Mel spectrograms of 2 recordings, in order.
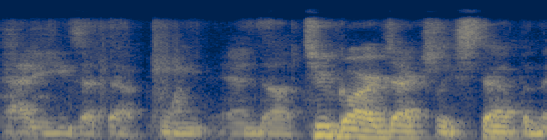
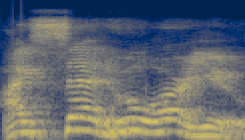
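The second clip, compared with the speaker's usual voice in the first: very stern, commanding voice, much higher and louder; 12 semitones higher, 9 dB louder than usual. A lady who demands respect confronts the stranger holding the Wayfinder: very stern, commanding voice. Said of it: "Very stern, very commanding voice".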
